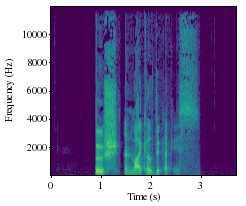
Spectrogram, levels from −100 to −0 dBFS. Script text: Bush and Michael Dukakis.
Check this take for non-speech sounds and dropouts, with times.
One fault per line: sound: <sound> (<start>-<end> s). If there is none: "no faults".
no faults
